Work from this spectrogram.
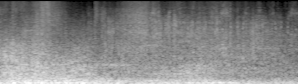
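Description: Incendio fire spell cast in Hogwarts Legacy: a loud, deep whooshing burst that hits hard at the start, then rumbles and fades over a few seconds.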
